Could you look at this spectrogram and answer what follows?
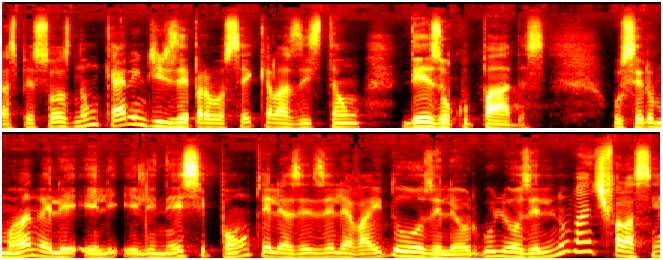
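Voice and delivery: ordinary talk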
